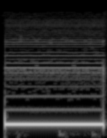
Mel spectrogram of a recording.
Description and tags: The beep on my phone in NL when calling someone and waiting for the person to answer.
beep, phone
